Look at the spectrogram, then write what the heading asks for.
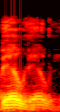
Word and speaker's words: Bellion: Um, and you introduced me to John Bellion.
